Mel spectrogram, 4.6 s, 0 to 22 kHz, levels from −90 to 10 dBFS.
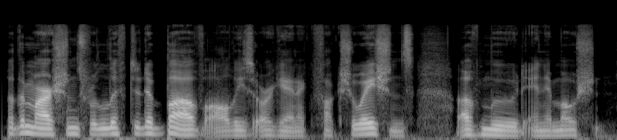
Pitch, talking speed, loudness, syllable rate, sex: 105 Hz, 180 wpm, -23 LUFS, 6.2 syllables/s, male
